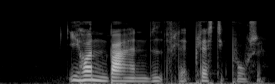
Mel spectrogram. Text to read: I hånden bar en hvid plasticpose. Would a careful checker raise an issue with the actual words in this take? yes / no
yes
